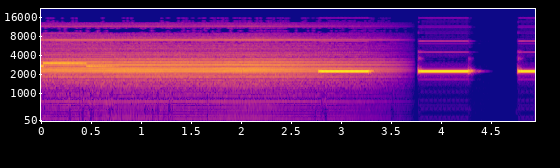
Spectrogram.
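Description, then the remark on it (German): A piercing, high-pitched smoke detector alarm sounds loud, a continuous shrill tone for several seconds that breaks into two short, sharp beeps, with no voices. “Typische Warntöne sind zum Beispiel das Piepen eines Rauchmelders oder die Sirene des Rettungswagens.”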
